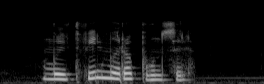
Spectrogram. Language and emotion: Russian, neutral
